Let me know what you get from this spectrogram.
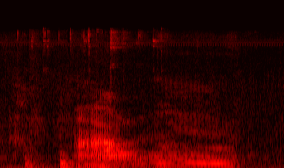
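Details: A Great Dane gives a deep, drawn-out, moaning howl that swells and then holds steady, "singing" on command, a trick he does more and louder when he wants something.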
